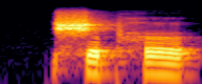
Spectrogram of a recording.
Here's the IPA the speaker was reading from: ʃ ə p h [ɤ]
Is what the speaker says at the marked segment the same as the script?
yes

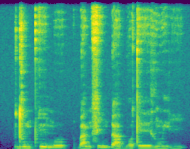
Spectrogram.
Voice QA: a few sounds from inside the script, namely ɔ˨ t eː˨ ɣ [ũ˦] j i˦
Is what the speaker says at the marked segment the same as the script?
yes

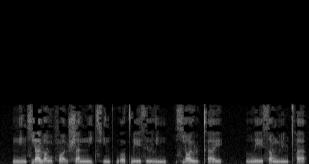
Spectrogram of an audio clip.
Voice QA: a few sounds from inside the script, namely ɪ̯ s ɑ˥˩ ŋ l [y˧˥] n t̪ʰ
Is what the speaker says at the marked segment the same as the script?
yes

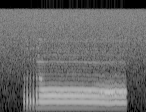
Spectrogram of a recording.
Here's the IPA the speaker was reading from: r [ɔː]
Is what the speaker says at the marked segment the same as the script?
no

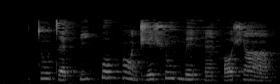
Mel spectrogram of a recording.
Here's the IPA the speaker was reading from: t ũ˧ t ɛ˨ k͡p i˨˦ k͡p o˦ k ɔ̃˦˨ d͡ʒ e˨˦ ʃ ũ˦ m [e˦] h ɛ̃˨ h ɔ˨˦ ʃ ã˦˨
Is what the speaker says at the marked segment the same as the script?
no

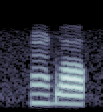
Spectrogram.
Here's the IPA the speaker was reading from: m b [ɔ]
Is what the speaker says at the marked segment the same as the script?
yes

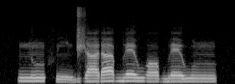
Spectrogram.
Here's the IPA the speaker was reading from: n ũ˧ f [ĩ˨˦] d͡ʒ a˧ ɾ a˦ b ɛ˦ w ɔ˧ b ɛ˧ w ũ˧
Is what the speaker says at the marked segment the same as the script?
no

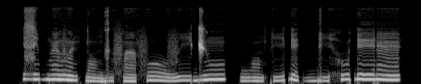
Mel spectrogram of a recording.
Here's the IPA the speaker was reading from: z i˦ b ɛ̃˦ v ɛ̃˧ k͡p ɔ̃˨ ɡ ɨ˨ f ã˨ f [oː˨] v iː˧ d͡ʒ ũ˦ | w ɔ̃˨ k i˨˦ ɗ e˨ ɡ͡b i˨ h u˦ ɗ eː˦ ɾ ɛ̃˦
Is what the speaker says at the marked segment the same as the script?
no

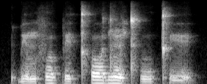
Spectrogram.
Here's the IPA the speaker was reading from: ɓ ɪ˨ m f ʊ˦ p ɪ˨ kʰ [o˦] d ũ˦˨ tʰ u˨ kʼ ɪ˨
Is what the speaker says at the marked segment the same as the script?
yes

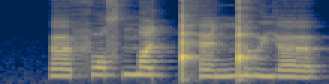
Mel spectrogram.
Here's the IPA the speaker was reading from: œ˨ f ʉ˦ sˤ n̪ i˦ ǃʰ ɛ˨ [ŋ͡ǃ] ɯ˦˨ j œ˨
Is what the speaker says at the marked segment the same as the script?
yes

